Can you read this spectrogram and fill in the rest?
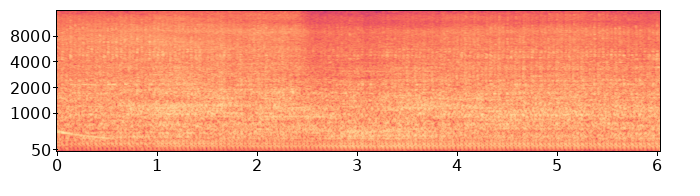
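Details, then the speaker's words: Husky 3650 generator holds a steady, even idle with no hunting or surging after the governor was readjusted; before the fix it ran full-on instead of idling and raising throttle only under load. "we were when we started up before it was running full-on and it shouldn't run full-on it should run kind of an idle"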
